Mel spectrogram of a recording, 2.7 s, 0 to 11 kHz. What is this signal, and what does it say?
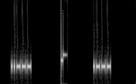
Morse code, heard as a keyed tone, about 45 wpm, 700 Hz. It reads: 2 J
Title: Single Letter-Number Alt - Rapid-Fire 45wpm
